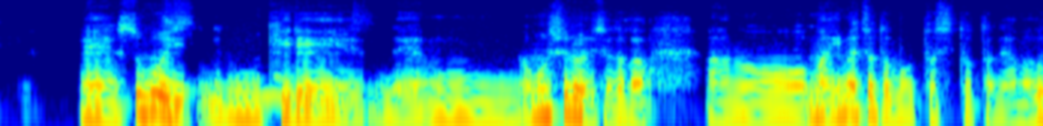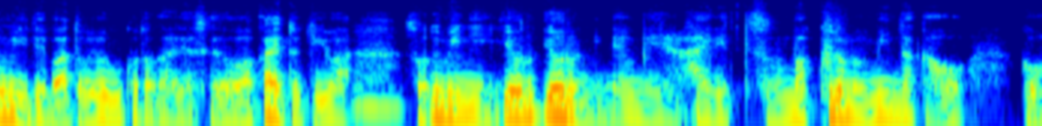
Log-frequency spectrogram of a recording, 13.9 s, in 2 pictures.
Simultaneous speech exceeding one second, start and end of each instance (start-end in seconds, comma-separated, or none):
1.1-2.5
